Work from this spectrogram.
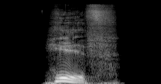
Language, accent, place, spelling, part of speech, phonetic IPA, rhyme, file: German, Germany, Berlin, hilf, verb, [hɪlf], -ɪlf, De-hilf.ogg
- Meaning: singular imperative of helfen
